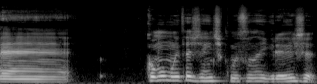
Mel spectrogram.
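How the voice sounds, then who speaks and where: A man at a fairly slow pace with ordinary pitch variation, in a very clean recording with a silent background. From Rio de Janeiro, West Zone favela. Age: 20s. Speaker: rapper. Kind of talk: casual interview chat.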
